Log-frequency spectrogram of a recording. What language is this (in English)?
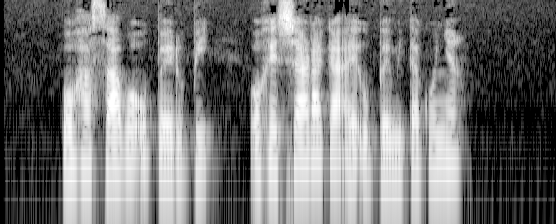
Guarani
